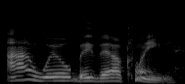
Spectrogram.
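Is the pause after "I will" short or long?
short. There is only a short pause after "will".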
